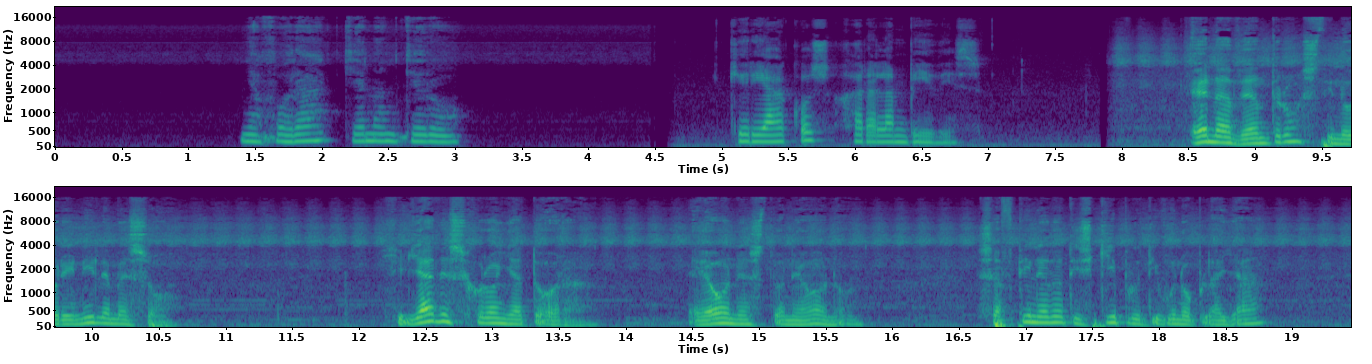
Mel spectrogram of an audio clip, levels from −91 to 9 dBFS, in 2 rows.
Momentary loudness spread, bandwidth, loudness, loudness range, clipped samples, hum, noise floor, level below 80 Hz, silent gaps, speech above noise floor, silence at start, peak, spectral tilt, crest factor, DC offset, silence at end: 19 LU; 16.5 kHz; -23 LUFS; 10 LU; under 0.1%; none; -67 dBFS; -42 dBFS; none; 44 dB; 1.4 s; -2 dBFS; -5.5 dB/octave; 22 dB; under 0.1%; 0 s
